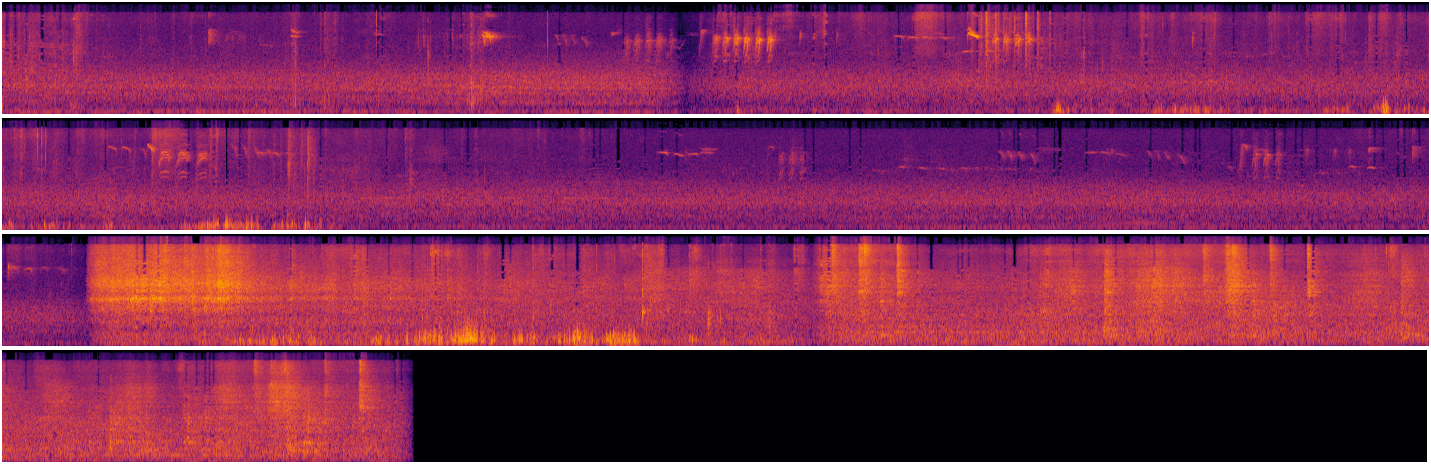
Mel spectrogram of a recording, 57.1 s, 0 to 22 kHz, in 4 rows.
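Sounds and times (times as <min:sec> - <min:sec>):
small birds chirping: 0:01.9 - 0:18.9, 0:20.8 - 0:29.4
machinery noise: 0:29.4 - 0:46.9.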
